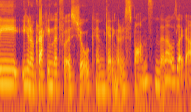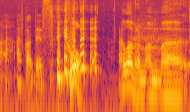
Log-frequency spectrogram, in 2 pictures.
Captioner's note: laughs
